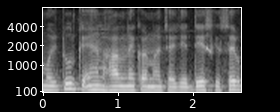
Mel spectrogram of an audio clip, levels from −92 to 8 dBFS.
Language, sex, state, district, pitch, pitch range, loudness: Maithili, male, Bihar, Madhepura, 140 Hz, 135-145 Hz, -15 LUFS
